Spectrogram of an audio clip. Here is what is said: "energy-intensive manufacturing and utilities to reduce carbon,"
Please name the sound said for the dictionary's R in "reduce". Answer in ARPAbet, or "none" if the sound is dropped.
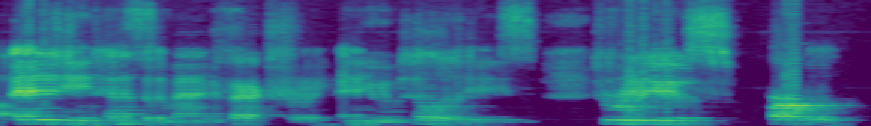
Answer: R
